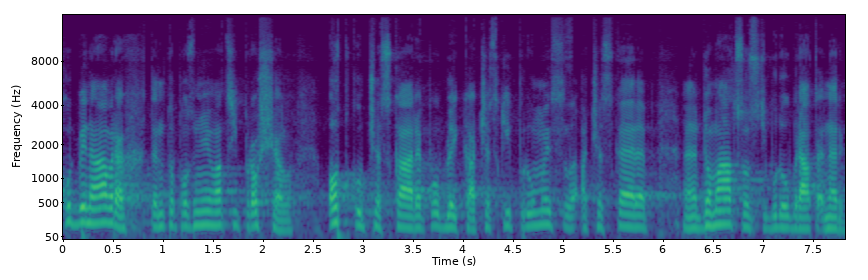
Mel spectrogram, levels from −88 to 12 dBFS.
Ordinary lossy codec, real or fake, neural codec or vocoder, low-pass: Opus, 24 kbps; real; none; 14.4 kHz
